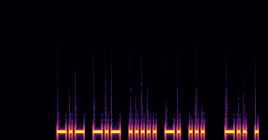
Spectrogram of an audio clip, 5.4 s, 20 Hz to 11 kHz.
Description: Morse code, heard as a keyed tone, about 21 wpm, 700 Hz. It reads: KK5NS DE
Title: USA Callsign DE Callsign 20wpm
